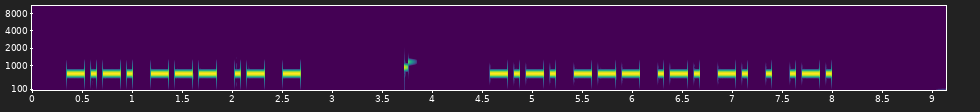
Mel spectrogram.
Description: Morse code, heard as a keyed tone, about 20 wpm, 700 Hz. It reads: COAT CORNER
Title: Sentences from Top 1600 Words - New Word Drill - 20wpm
